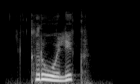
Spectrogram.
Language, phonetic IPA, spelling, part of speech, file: Russian, [ˈkrolʲɪk], кролик, noun, Ru-кролик.ogg
- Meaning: 1. rabbit (of unspecified gender) (long-eared mammal) 2. male rabbit 3. father of many children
